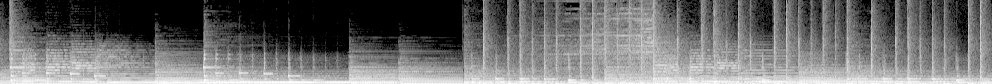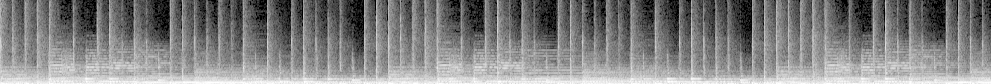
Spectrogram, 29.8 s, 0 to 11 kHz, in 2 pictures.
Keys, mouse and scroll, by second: 5.9 Return, 12.1-17.1 alt+drag, 21.0-24.2 drag.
